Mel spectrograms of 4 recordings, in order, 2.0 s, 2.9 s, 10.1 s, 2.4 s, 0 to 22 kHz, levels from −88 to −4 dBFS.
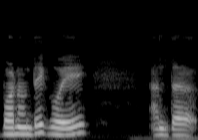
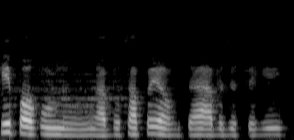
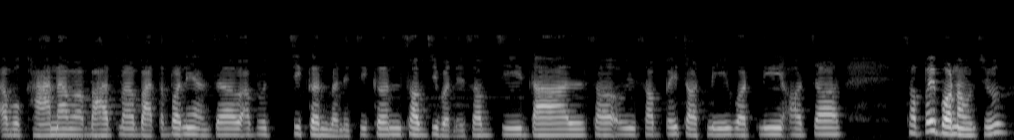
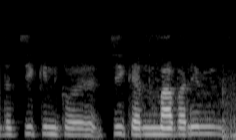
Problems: none marked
